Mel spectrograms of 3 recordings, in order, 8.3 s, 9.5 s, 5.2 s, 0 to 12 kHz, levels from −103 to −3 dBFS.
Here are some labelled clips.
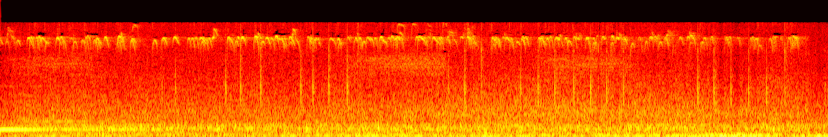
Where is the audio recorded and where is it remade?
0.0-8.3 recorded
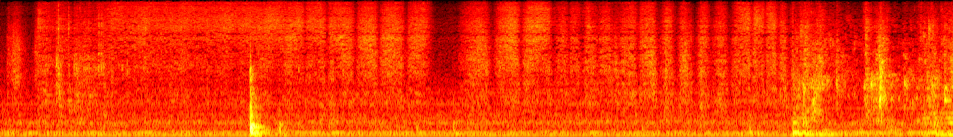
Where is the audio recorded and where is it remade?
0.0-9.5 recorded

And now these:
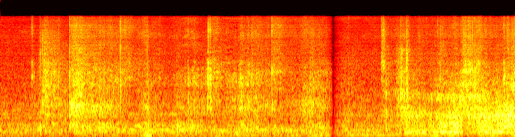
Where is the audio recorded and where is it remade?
0.0-1.8 remade; 1.8-2.4 recorded; 2.4-5.2 remade

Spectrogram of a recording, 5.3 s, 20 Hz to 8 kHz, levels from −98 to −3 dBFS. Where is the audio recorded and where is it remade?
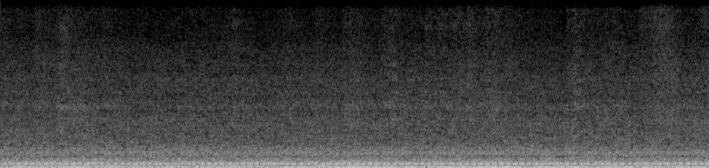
0.0-1.2 remade; 1.2-2.0 recorded; 2.0-2.9 remade; 2.9-3.4 recorded; 3.4-4.2 remade; 4.2-4.8 recorded; 4.8-5.3 remade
